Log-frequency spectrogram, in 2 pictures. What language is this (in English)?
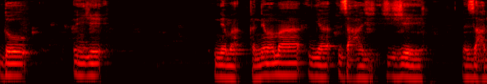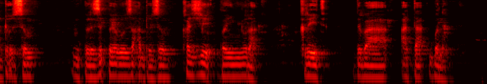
Dagbani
